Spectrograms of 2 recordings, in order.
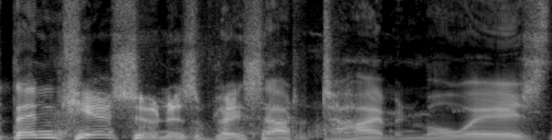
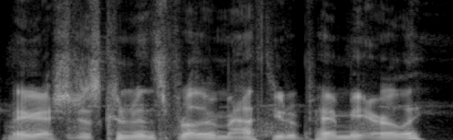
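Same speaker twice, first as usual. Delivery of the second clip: ordinary talk, nothing marked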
